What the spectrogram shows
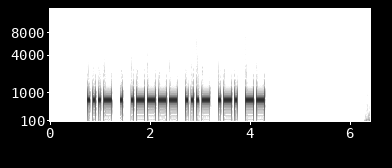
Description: Morse code, heard as a keyed tone, about 21 wpm, 700 Hz. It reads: VE1VRM
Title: DXCC-100 Call Signs - 6 Characters - 22wpm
